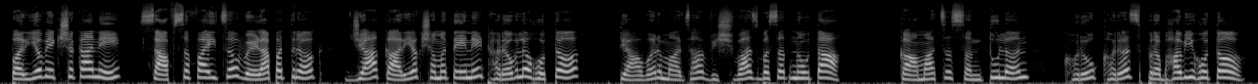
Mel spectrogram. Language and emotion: Marathi, surprised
